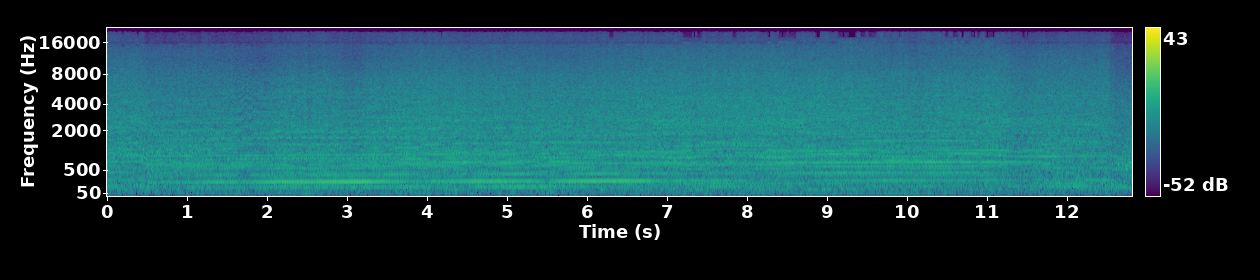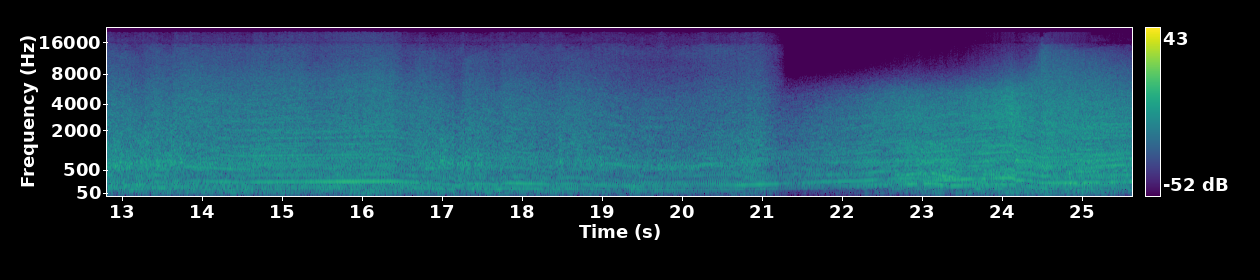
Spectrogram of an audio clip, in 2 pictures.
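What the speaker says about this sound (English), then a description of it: "Driving a V12 BMW at Le Mans as the sun sets" A V12 BMW race car circles Le Mans at sunset in Assetto Corsa, its engine droning loud and sustained at high revs, with a shift in pitch midway and a sudden drop in tone near the end.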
